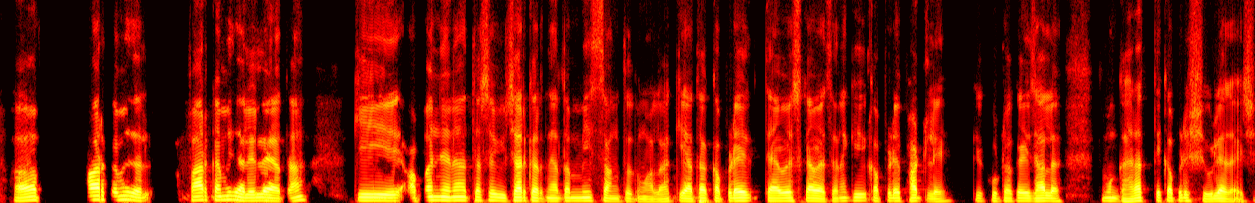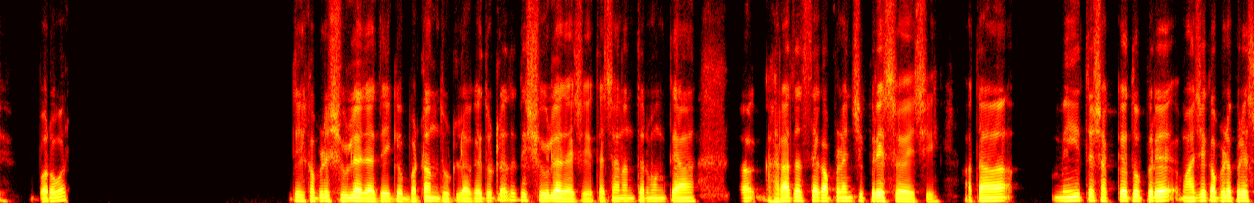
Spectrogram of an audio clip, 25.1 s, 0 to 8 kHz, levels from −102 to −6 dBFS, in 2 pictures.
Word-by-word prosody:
अ, 120 +5 +4 0.5
फार 150 +1 +6
कमी 150 +1 -1
झालं 120 -5 0 0.4
फार 140 +2 +3
कमी 145 +1 0
झालेलं 120 -3 +3
आहे 110 - +5
आता 105 +5 -2 0.6
की 120 -2 +2
आपण 130 0 -1
आहे 130 - +4
ना, 130 +1 +2
तसा 125 +1 -2
विचार 120 0 +2
करत 115 -4 -1
नाही. 105 -1 -1
आता 115 - -2
मीच 110 +1 -2
सांगतो 100 -2 -4
तुम्हाला 90 0 -6
की 105 - -1
आता 100 +2 +2
कपडे, 110 +1 +3 0.2
त्यावेळेस 105 0 +1
काय 110 - +2
व्हायचं 100 -2 +1
ना 110 - -5
की 120 0 -3
कपडे 105 +1 -3
फाटले 100 -5 -3 0.3
की 105 - -9
कुठं 100 0 -5
काही 105 +1 -1
झालं, 105 -1 +1
तर 100 +2 -18
मग 110 -1 -3
घरात 110 +5 +1
ते - - -2
कपडे 110 +1 -2
शिवल्या 95 0 -1
जायचे, 90 +4 -9 0.3
बरोबर? 110 +6 +1 2.3
ते 115 - -1
कपडे 115 0 0
शिवल्या 110 +1 +4
जायचे 100 -1 +3
किंवा 95 +1 -1
बटन 110 +3 +1
तुटलं, 95 -1 -1
काही 100 +1 -2
तुटलं 105 - -2
तर - - -4
ते 130 - -1
शिवल्या 105 -3 +4
जायचे. 95 0 0
त्याच्यानंतर 105 +1 -3
मग 105 0 -2
त्या 105 0 +4 0.6
अ, - - 0
घरातच 105 +5 +2
त्या 120 - +4
कपड्यांची 110 +1 +1
प्रेस 110 -4 +3
व्हायची. 90 -2 0 0.3
आता 115 +2 +3 0.5
मी 120 +3 +3
तर - - +4
शक्यतो 120 +1 +1
प्रे 120 +1 +7
माझे 110 +4 0
कपडे 115 0 +3
प्रेस 115 -1 +1
110 Hz, 175 wpm, -24 LUFS, 100-120 Hz, 2.3 s, प्रे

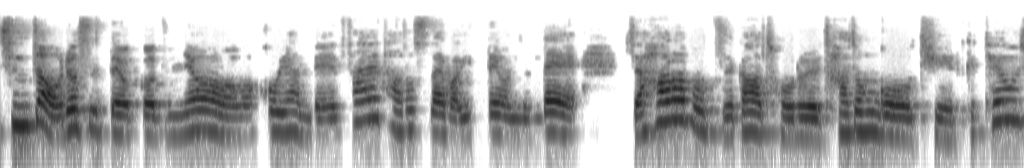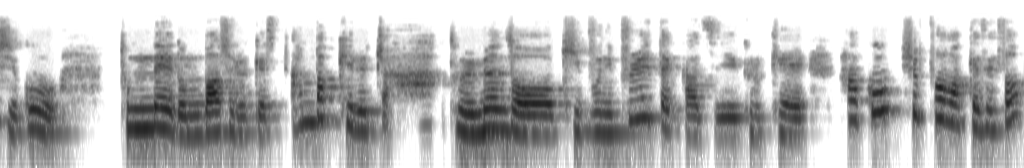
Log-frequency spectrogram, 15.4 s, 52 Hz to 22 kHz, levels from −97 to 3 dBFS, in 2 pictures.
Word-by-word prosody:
진짜 245 +4 +4
어렸을 210 +4 +2
때였거든요. 175 +2 0
막 170 -5 -1
거의 200 -1 -2
한 185 -5 -7
4 160 +1 -4
살, 305 +3 -1
5 215 -6 -6
살 200 -3 -1
막 155 -1 -2
이때였는데 170 +1 -1 0.3
이제 - - -1
할아버지가 210 - +3
저를 165 -2 0
자전거 185 -4 0
뒤에 160 -2 -5
이렇게 150 +4 -12
태우시고 280 - -1 0.5
동네 225 0 +4
논밭을 190 +2 +4
이렇게 170 0 -5 0.2
1 270 +2 -3
바퀴를 270 -10 -1
쫙 - - -5 0.5
돌면서 190 -3 +5
기분이 190 0 -5
풀릴 315 +10 -2
때까지 165 - -4
그렇게 165 -1 -4 0.3
하고 390 +8 +2
슈퍼마켓에서 275 - +1
195 Hz, 300 characters per minute, -22 LUFS, 175-225 Hz, 0.5 s, 돌면서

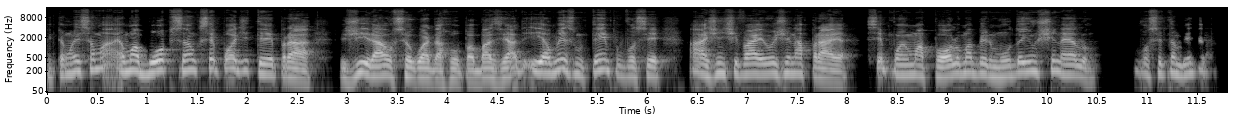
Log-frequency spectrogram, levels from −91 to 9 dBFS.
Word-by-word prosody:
Então, 170 +3 -4
esse 195 +2 -2
é 220 - -1
uma 245 - -3
é - - -1
uma 205 +2 +4
boa 185 +4 +5
opção 215 0 -2
que - - -8
você 230 - -1
pode 205 0 -3
ter 170 -5 0
pra 115 -6 +3 0.3
girar 145 - +4
o 145 - -1
seu 135 +2 0
guarda-roupa 120 -3 0
baseado 125 +3 0
e 190 - +3
ao 175 -2 +5
mesmo 185 - -3
tempo 200 -4 -3
você: 135 +1 -3 0.2
“Ah, - - -1
a 165 - +4
gente 175 +4 -3
vai 165 0 +3
hoje 175 +1 -2
na 170 -1 -2
praia”, 115 - +1
você - - -5
põe 160 -1 -4
uma 155 -1 -1
polo, 145 +2 +3
uma 180 +1 -2
bermuda 145 -1 -2
e 185 - +2
um 195 - -3
chinelo. 155 - -2 0.3
Você 175 -3 -7
também 165 0 -4
tá - - -12
165 Hz, 215 wpm, -22 LUFS, 135-185 Hz, 0.3 s, boa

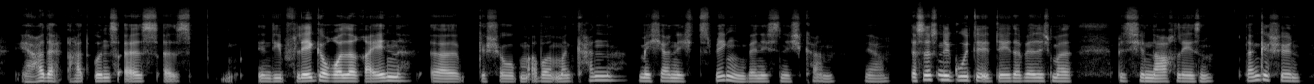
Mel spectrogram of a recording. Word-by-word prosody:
ja, 165 - -1
der 155 -1 +1
hat 140 -1 -7
uns 155 +1 +1
als 145 0 +1
als 75 0 -4 0.3
m - - -17 0.2
in 145 - -3
die 150 +1 -2
Pflegerolle 150 -1 +5
rein, 165 +2 +4 0.2
äh, 135 -2 0 0.2
geschoben, 140 -1 -4
aber 145 -1 -2
man 145 +1 -4
kann 195 +1 -4
mich 155 -2 0
ja 160 - 0
nicht 150 -1 -3
zwingen, 180 -8 -1
wenn 140 0 -2
ich 140 - -4
es - - -7
nicht 140 -1 -5
kann, 135 +1 -10 0.3
ja? 140 -1 -9 0.2
Das 170 - +2
ist 215 0 +4
'ne 210 -1 +6
gute 190 -1 0
Idee, 150 0 +1
da 150 -1 0
werde 155 0 +3
ich 155 +2 -4
mal 150 -2 -1 0.4
bisschen 155 0 -2
nachlesen. 145 0 -1 0.3
Danke 205 +6 +2
schön. 160 -2 -2
150 Hz, 180 wpm, -24 LUFS, 145-165 Hz, 0.4 s, ne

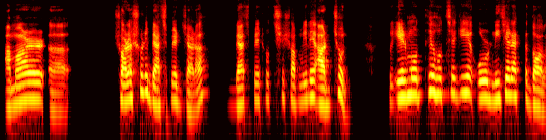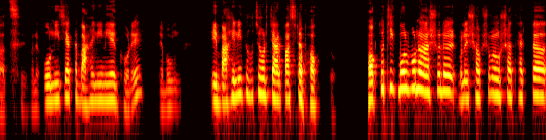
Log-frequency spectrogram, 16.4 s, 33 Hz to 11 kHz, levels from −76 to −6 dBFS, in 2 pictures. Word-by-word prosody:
আমার 155 +6 +4 0.4
আ - - -5 1.0
সরাসরি 180 +9 +3
batchmate 155 +4 0
যারা - - +1 0.5
batchmate 150 +4 0
হচ্ছে 170 +2 -7
সব 160 -2 -1
মিলে 185 +3 0
৮ 145 0 +5
জন। - - 0 0.6
তো - - -14
এর 195 0 +6
মধ্যে 210 +3 -1
হচ্ছে 220 +1 -3
গিয়ে 230 0 +2 0.2
ওর 190 0 +5
নিজের 195 +4 +2
একটা 200 -1 -10
দল 135 - +2
আছে। - - -10
মানে 120 +1 -21
ওর 160 - 0
নিজে 175 +2 -7
একটা 190 0 -10
বাহিনী 165 +3 -3
নিয়ে 170 0 0
ঘোরে 190 - -8 0.4
এবং 125 +2 -15 0.6
এই 165 - +2
বাহিনীতে 195 +7 0
হচ্ছে 205 +3 -6
ওর 215 - -4
৪-৫ 180 0 +3
টা - - +6
ভক্ত। - - -4 0.6
ভক্ত 180 0 +4
ঠিক 290 -2 -1
বলবো 280 0 +4
না, - - +7
আসলে 250 +2 -1 0.2
মানে 185 +2 -2
সবসময় 210 +3 -3
ওর 200 - -11
সাথে 200 0 -3
একটা 205 +2 +1
185 Hz, 170 wpm, -25 LUFS, 165-210 Hz, 1.0 s, না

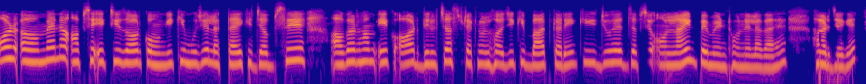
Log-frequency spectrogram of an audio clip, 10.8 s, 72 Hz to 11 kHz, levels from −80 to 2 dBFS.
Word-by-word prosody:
और 330 +2 +5
अ, 285 -3 +2
मैं 310 +4 +1
ना 350 - 0
आपसे 275 +2 +2
एक 275 - -1
चीज़ 280 -2 0
और 265 0 +1
कहूँगी 235 -1 -1
कि 285 - -3
मुझे 255 +2 -3
लगता 250 -1 -3
है 240 +1 +4
कि 260 +2 -7
जब 235 -2 -1
से 305 +1 +5 0.4
अगर 275 +3 0
हम 285 0 -3
एक 275 - -1
और 250 +2 0
दिलचस्प 250 +5 -2
टेक्नोलॉजी 245 -1 -2
की 270 - -3
बात 225 +1 +1
करें 235 0 -2
कि 270 -1 -4
जो 260 +2 -5
है 270 0 -1
जब 255 -3 -3
से 275 - -1
ऑनलाइन 235 +4 +5
पेमेंट 225 -5 0
होने 210 -3 -4
लगा 200 -1 -2
है 255 - -7 0.4
हर 245 -3 +5
जगह, 210 +6 0
255 Hz, 205 wpm, -23 LUFS, 235-275 Hz, 0.4 s, और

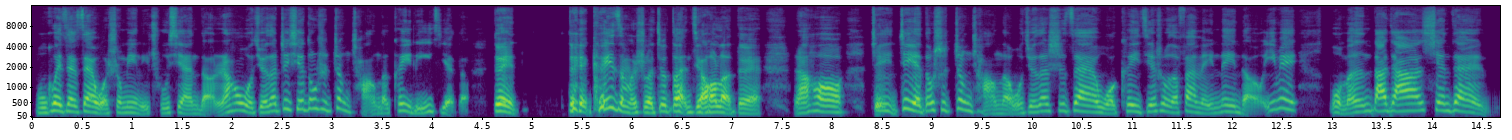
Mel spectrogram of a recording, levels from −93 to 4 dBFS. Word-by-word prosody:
不 165 +1 -3
会 230 +3 +5
再 210 -1 0
在 185 - +2
我 - - +2
生 170 -1 -5
命 170 -1 -5
里 - - -7
出 155 +2 -9
现 140 -5 -3
的。 - - -3
然 - - -1
后 245 - 0
我 200 - +1
觉 180 +1 -2
得 225 - -1
这 290 - -5
些 285 +1 -3
都 305 +2 -3
是 275 - -7
正 240 -1 -5
常 - - -9
的， - - -6
可 230 - -3
以 205 - -3
理 170 +7 -6
解 - - -4
的。 325 +1 -10 0.2
对， 225 -2 +7 0.5
对， 485 - +5
可 - - +1
以 330 - +2
这 245 - +3
么 160 -4 -1
说， 170 -1 +3
就 195 - 0
断 210 -3 +5
交 185 0 +7
了， 185 - +5
对。 150 -3 -1 0.3
然 165 +1 +1
后 195 -5 +4 0.3
这 230 - -2
这 305 - 0
也 245 - +7
都 230 +4 -2
是 255 0 -5
正 255 +1 -3
常 215 -9 -7
的， - - -2
我 - - -6
觉 185 +3 -6
得 220 +2 -2
是 230 0 -9
在 215 -5 +1
我 150 -5 -1
可 215 - -3
以 210 - -2
接 210 +3 -3
受 225 -2 -4
的 170 - -1
范 180 +2 -3
围 150 -2 -7
内 200 +3 -5
的。 185 - -5
因 270 - -9
为 295 -5 -2 0.3
我 - - -2
们 205 +4 -3
大 225 +1 +4
家 230 +1 +3
现 250 -1 -3
在， 215 -7 -1
210 Hz, 300 characters per minute, -19 LUFS, 180-240 Hz, 0.5 s, 对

